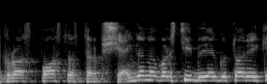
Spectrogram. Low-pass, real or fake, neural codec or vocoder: 7.2 kHz; real; none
